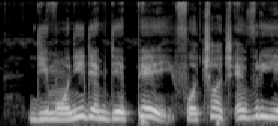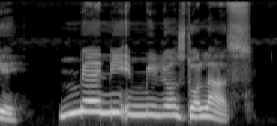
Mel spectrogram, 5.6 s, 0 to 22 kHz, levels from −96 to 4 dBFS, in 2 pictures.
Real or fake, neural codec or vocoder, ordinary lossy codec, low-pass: real; none; none; none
